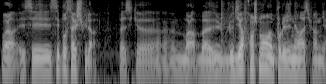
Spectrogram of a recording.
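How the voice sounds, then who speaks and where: A man rushes along at a very fast pace. His intonation is monotone and flat. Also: medium pitch for a man. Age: 40s. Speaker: municipal election candidate. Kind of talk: self-introduction at a meeting. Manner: hesitant, many fillers.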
